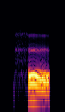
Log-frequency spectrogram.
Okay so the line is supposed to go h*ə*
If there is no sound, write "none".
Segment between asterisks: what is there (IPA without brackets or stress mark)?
ə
